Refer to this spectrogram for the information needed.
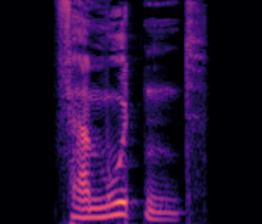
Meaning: present participle of vermuten
- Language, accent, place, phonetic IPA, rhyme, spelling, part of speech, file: German, Germany, Berlin, [fɛɐ̯ˈmuːtn̩t], -uːtn̩t, vermutend, verb, De-vermutend.ogg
